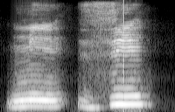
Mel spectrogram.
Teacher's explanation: So stress is on the second syllable from the end of the word.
